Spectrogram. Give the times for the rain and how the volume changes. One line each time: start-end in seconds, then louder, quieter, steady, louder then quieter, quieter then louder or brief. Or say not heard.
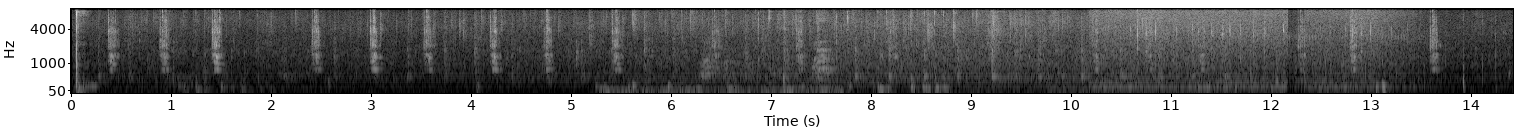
0.0-14.3 louder then quieter.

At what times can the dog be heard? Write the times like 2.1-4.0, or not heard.
5.2-7.8.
